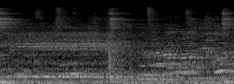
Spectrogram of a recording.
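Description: Gospel song playing, with a choir singing held notes over instrumental backing.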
